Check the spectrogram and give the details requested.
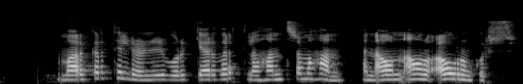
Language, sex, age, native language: Icelandic, female, 40-49, Icelandic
